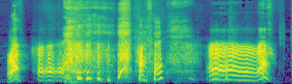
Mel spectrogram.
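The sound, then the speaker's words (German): A person practicing with a bark trainer imitates a dog with a string of loud, throaty barks and yelps from the larynx, some rising and falling in pitch, ending in a long drawn-out howl-like bark. “Nach vielen Jahren mit Stimmtrainer, Stimmtrainerin, jetzt auch Belltrainer”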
